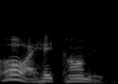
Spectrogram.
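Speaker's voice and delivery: put-on thick Ukrainian accent, laid on. Retelling what a woman he went on a date with said, thick Ukrainian accent. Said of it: "like with a thick Ukrainian accent".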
